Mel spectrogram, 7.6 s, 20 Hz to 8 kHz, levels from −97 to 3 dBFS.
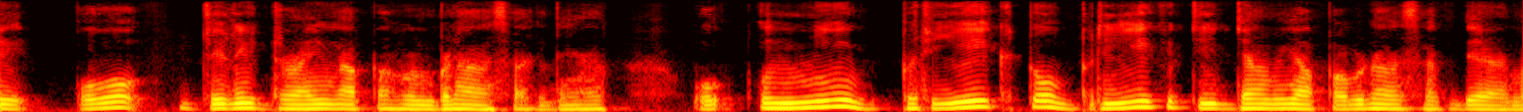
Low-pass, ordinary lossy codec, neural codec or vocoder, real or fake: none; none; codec, 16 kHz, 2 kbps, FreqCodec, larger model; fake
